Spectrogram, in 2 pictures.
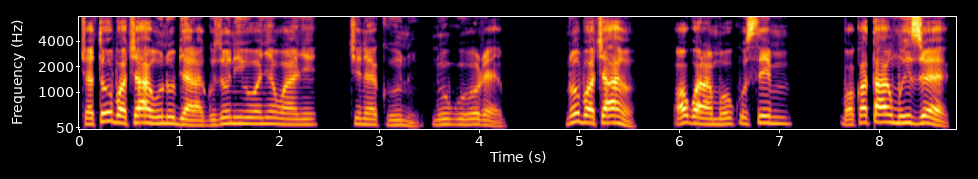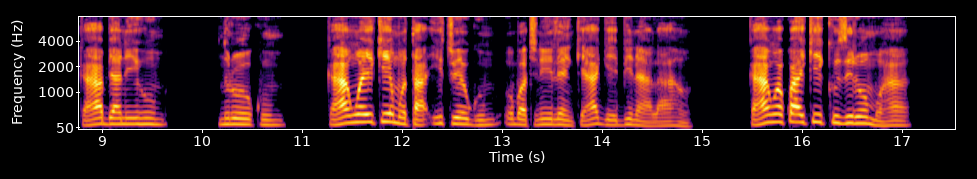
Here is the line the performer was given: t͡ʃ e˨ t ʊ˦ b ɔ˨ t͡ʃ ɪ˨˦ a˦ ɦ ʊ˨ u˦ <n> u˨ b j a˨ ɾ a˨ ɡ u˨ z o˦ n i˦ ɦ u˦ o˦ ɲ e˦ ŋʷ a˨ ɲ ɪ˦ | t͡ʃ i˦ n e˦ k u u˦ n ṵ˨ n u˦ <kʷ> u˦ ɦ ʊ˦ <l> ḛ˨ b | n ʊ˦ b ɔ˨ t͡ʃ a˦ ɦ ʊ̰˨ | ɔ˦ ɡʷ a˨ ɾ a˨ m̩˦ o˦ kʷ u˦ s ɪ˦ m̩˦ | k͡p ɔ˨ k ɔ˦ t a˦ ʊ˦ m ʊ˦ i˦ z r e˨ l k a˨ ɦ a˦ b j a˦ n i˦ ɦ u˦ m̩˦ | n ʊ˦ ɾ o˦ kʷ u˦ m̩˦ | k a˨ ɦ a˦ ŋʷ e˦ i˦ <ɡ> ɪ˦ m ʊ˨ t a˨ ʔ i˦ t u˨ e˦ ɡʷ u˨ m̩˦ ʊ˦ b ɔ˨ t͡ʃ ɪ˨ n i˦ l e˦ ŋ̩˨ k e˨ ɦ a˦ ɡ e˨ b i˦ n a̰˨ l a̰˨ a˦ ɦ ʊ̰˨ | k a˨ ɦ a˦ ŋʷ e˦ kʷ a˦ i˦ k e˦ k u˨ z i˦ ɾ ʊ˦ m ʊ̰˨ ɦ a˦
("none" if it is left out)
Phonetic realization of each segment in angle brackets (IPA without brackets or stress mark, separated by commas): n, ɡʷ, ɾ, k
